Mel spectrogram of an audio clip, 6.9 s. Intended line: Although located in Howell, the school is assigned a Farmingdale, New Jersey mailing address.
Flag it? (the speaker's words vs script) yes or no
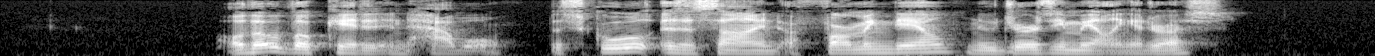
no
